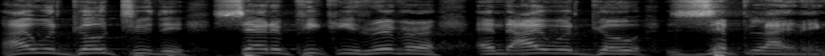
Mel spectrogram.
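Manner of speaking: slow, careful, non-native broken English. Retelling what the hotel front desk lady suggested, imitating her broken english. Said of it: "with broken English".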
